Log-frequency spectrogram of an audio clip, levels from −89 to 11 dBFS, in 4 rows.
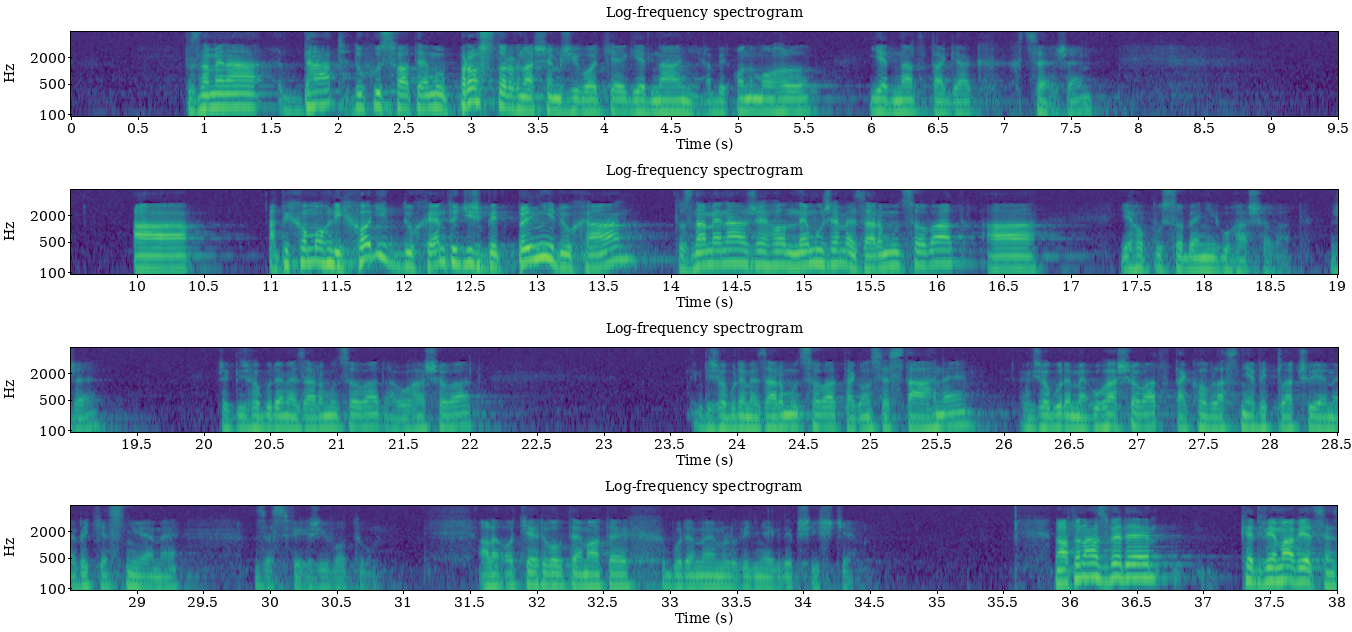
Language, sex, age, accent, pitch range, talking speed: Czech, male, 40-59, native, 105-145 Hz, 135 wpm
